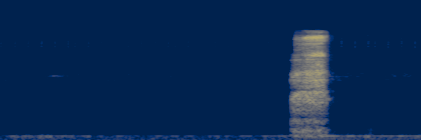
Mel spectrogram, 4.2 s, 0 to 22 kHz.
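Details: Barn owl waiting in its nest box for its partner to return, 25 December 2023, late evening. A steady faint hum runs throughout, then a single loud, breathy screech bursts out near the end.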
